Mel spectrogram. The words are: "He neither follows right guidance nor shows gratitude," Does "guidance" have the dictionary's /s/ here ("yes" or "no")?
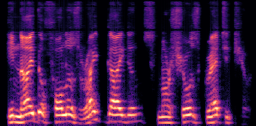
yes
